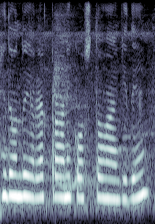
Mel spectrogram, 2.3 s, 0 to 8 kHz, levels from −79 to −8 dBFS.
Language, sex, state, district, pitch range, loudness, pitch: Kannada, female, Karnataka, Koppal, 240-260 Hz, -14 LUFS, 245 Hz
